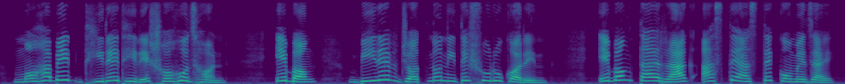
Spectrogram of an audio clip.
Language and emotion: Bengali, neutral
